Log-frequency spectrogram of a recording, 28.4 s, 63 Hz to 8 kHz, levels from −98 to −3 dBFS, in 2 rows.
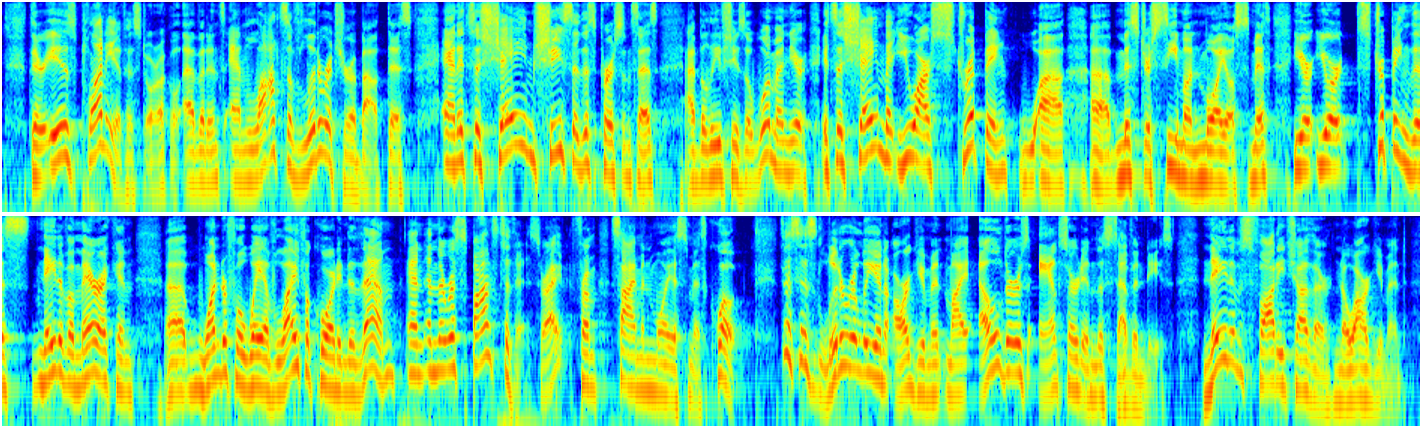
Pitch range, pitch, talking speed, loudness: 135-205 Hz, 165 Hz, 175 wpm, -26 LUFS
